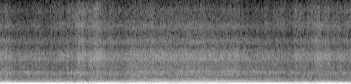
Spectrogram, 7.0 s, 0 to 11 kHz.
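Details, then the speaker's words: Freshly rebuilt Nissan KA24DET at first start, idle surging and sagging every second or two; owner says vacuum leak from untightened lines to the blow-off valve causing jumpy rpm; oil line just retightened, oil pressure good. "i definitely have a vacuum leak because i didn't tighten all the [ __ ] going to the blowout valve so [Music] i should probably tighten that because i'm not digging the jumpy rpms right now"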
